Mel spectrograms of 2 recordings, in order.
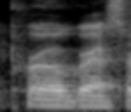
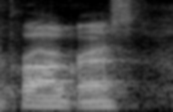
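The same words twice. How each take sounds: First: Progress said PROH-gress; pronunciation variant. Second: Progress said PRAH-gress; pronunciation variant. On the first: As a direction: say progress with a long "oh". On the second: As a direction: say progress with an open "ah". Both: Shown as a demonstration. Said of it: "I did get it right".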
